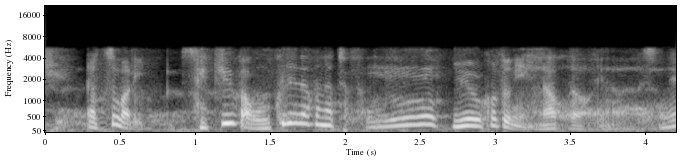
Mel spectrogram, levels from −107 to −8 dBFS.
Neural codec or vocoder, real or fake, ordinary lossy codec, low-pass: codec, 16 kHz, 2 kbps, FreqCodec, larger model; fake; Opus, 24 kbps; 5.4 kHz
